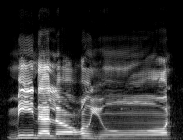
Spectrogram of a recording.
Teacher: عیونی وقف کریں گے تو واو مدہ ہے، تھوڑا کھینچیں گے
